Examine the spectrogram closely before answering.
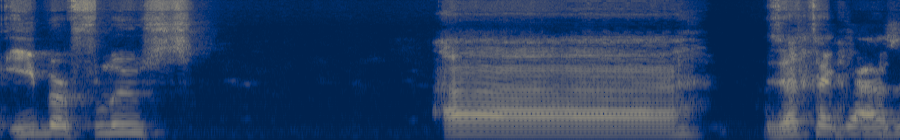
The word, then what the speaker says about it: Eberflus: According to Google, Eberflus. Yeah, That's how you pronounce Eberflus.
